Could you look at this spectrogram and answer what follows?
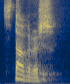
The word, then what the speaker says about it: Stavros: Stravos, is that wrong? – Stavros. V and then Stavros.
